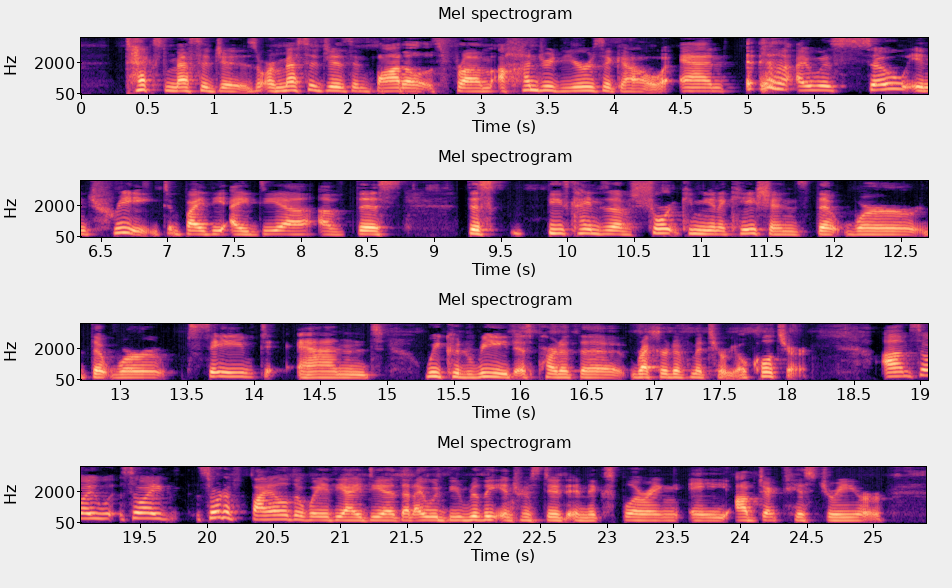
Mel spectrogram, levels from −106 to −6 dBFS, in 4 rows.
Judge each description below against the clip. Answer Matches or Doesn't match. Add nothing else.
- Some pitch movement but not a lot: Matches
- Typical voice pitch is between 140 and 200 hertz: Matches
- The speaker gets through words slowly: Doesn't match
